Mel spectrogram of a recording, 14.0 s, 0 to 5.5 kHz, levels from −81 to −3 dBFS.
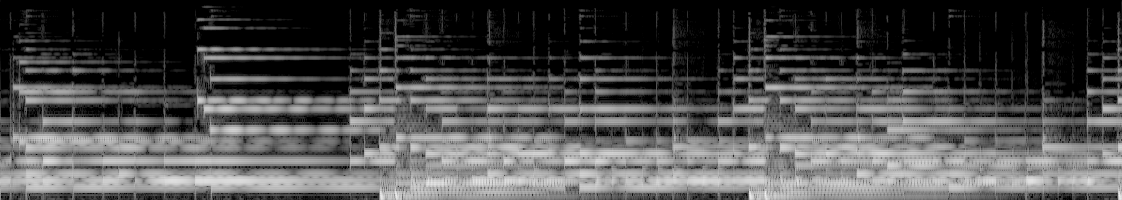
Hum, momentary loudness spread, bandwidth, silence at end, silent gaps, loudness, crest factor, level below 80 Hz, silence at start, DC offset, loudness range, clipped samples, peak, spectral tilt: none; 5 LU; 4.7 kHz; 0 s; none; -18 LUFS; 16 dB; -30 dBFS; 0 s; under 0.1%; 1 LU; under 0.1%; -2 dBFS; -11.5 dB/octave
